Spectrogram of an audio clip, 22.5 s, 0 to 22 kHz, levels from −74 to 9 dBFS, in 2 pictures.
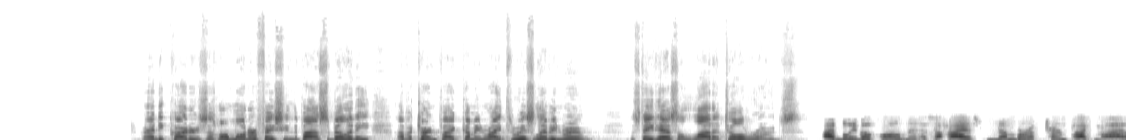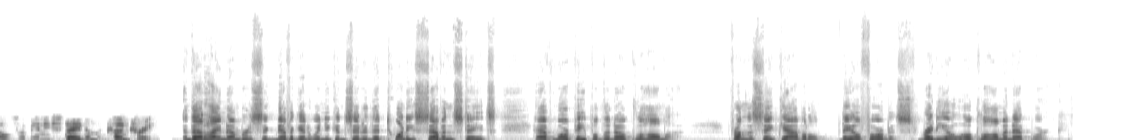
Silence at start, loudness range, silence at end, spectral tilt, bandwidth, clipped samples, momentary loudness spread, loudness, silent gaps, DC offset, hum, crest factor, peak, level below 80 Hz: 1.45 s; 3 LU; 0.8 s; -5.5 dB/octave; 19.5 kHz; under 0.1%; 11 LU; -22 LUFS; none; under 0.1%; none; 20 dB; -4 dBFS; -58 dBFS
